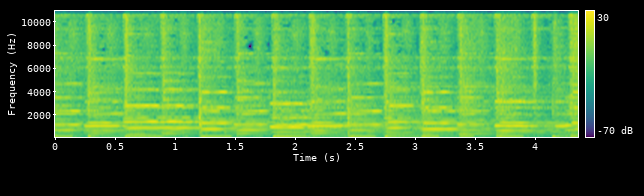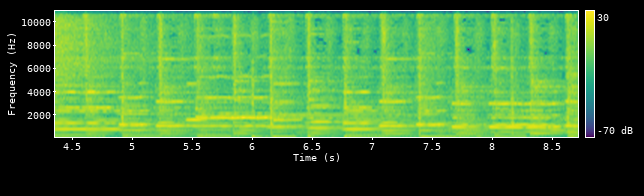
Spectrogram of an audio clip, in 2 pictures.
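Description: Recorded instrumental music with a steady beat: a bass line and a high melody with percussion.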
